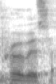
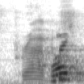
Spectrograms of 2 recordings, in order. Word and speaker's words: Provis: a complete failure Mr provis I think I'm sorry judge rer go ahead no Mr provis Excuse me your honor it's pravis with a short o what my name is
